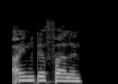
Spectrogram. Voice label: "eingefallen", German; adjectives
